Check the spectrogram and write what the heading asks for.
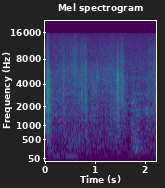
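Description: Faint paper rustles of Bible pages being turned, a sharp one at the start and a softer one about a second and a half in, with a short low hum just after the first rustle.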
